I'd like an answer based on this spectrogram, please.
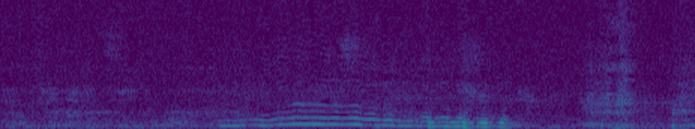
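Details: Chloe, a pet domestic cat indoors and described as still shaking, gives a long tonal meow that climbs, holds, then sags over about two seconds, rich in overtones. Human chatter sits before and after.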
